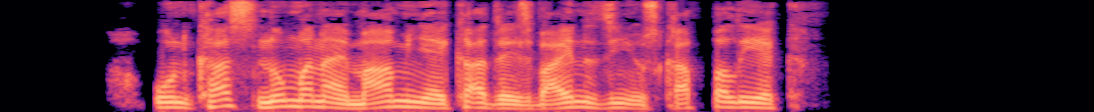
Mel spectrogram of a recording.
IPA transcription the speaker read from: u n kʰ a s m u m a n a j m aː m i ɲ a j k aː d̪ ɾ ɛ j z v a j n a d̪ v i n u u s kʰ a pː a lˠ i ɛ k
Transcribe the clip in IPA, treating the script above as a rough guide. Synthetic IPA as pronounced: u n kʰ a s n u m a n a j m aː m i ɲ a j k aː d̪ ɾ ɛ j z v a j n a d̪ z i ɲ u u s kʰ a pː a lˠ i ɛ k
